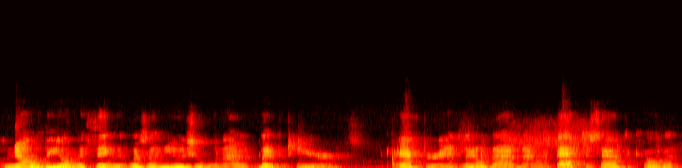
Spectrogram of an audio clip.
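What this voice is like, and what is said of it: Southern American accent. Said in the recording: “Everyone was listening for my southern accent.”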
